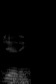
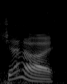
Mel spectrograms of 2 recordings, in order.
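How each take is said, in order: First: The name ends with an 'ee' sound. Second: The name ends with an 'eye' sound. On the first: The speaker calls it wrong. "they said it wrong. They said Jetty" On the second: The speaker calls it right. "It's Jedi"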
